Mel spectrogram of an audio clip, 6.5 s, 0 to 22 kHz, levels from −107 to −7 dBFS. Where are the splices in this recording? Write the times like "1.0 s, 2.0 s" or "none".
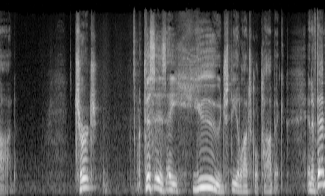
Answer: none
